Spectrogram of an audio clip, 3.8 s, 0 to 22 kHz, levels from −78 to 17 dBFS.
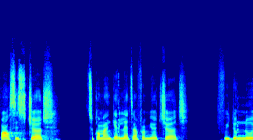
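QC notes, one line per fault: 1.77–1.79 s and 3.54–3.58 s: broken MP3 bit reservoir, likely. The spots last about 26 ms and 40 ms, against 24 ms frames. The speech skips ahead, and a brief garbled chirp, noise burst or short hole fills the gap. After frames drop out of an MP3 stream, the next surviving frame reaches back into the bit reservoir for data it stored earlier. It finds bytes from a different frame, so the decoder renders garbage until clean frames resume.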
